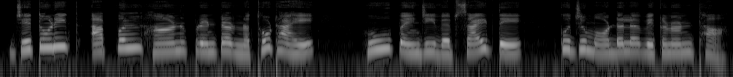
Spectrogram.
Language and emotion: Sindhi, neutral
